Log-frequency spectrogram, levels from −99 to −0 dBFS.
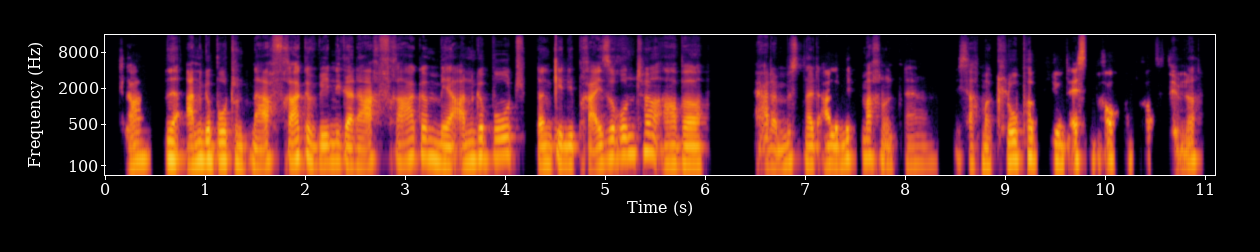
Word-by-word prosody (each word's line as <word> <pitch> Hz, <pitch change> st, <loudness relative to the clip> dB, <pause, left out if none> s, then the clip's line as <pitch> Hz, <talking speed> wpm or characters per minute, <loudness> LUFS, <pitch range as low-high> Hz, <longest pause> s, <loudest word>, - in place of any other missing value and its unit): Klar, 120 Hz, +5 st, 0 dB, 0.2 s
ne, 130 Hz, 0 st, +3 dB
Angebot 125 Hz, +3 st, +4 dB
und 105 Hz, -2 st, -4 dB
Nachfrage. 110 Hz, +6 st, +2 dB
Weniger 110 Hz, -1 st, +2 dB
Nachfrage, 125 Hz, +8 st, 0 dB
mehr 110 Hz, -6 st, +1 dB
Angebot, 140 Hz, +5 st, 0 dB
dann 105 Hz, +1 st, +1 dB
gehen 110 Hz, 0 st, +1 dB
die 110 Hz, -, +1 dB
Preise 110 Hz, +5 st, +1 dB
runter, 155 Hz, +4 st, 0 dB
aber 105 Hz, -1 st, +2 dB, 0.5 s
ja, 100 Hz, -, -2 dB
da 95 Hz, -, -2 dB
müssten 115 Hz, +5 st, -6 dB
halt 105 Hz, -1 st, 0 dB
alle 105 Hz, +1 st, +2 dB
mitmachen 135 Hz, 0 st, -2 dB
und, 100 Hz, 0 st, -10 dB
na 100 Hz, -, -9 dB
ja, 105 Hz, 0 st, -12 dB, 0.2 s
ich 130 Hz, -, -14 dB
sage 110 Hz, -4 st, -6 dB
mal, 100 Hz, -1 st, -2 dB
Klopapier 125 Hz, 0 st, 0 dB
und 110 Hz, -, -4 dB
Essen 125 Hz, 0 st, +1 dB
braucht 125 Hz, +1 st, 0 dB
man 125 Hz, -, -13 dB
trotzdem, 145 Hz, -, -9 dB
ne? 125 Hz, 0 st, -3 dB
120 Hz, 185 wpm, -23 LUFS, 105-130 Hz, 0.5 s, Angebot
